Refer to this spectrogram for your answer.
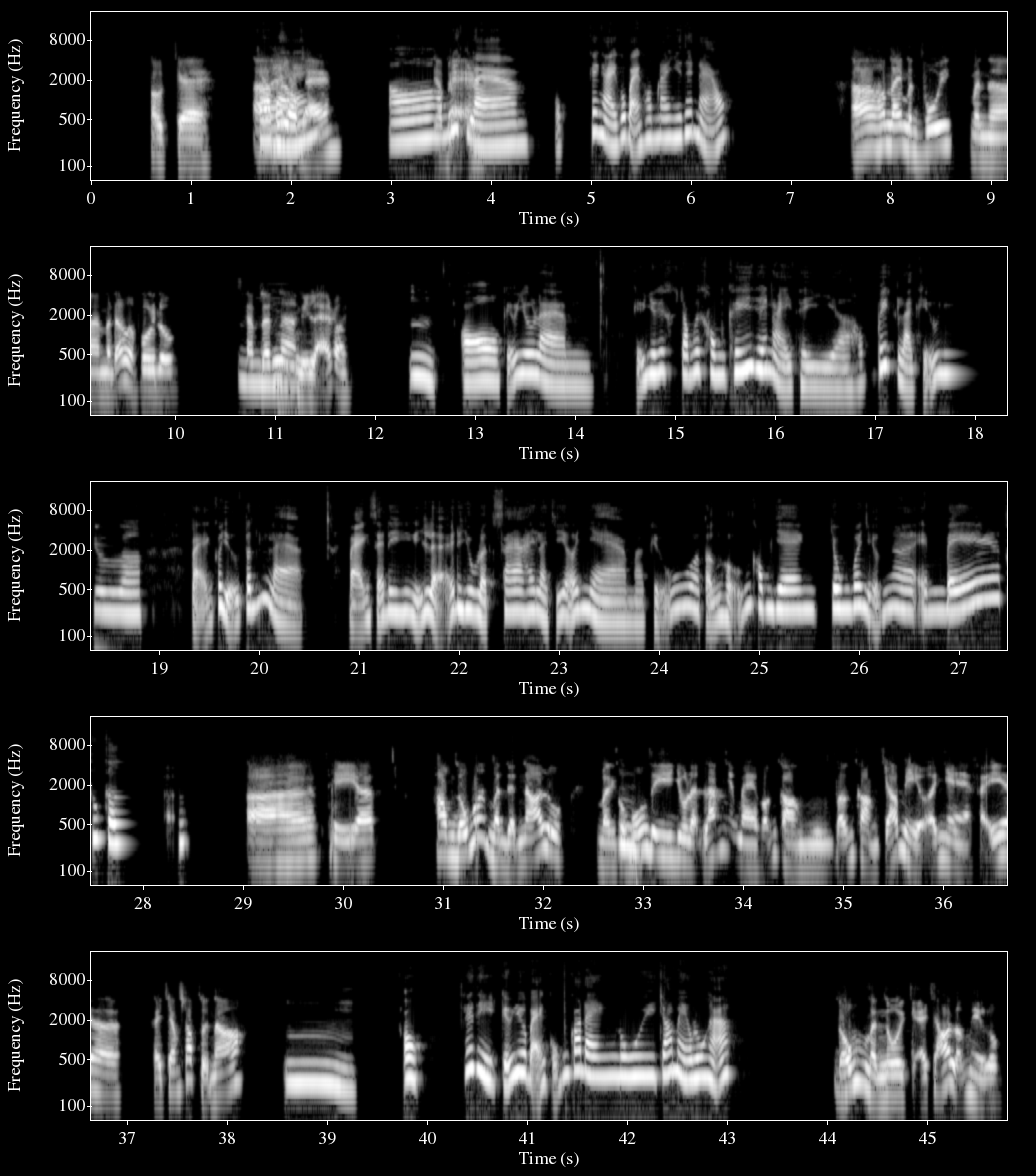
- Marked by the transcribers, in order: distorted speech; tapping; tongue click; tongue click; other noise; other background noise
- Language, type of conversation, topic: Vietnamese, unstructured, Bạn thích nuôi chó hay nuôi mèo hơn, và vì sao?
